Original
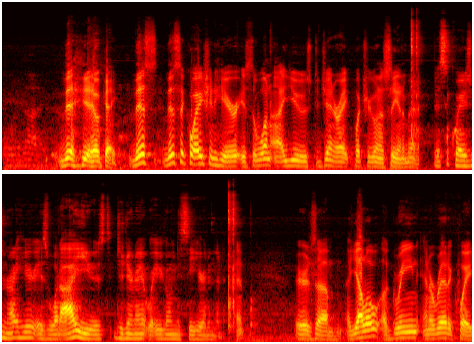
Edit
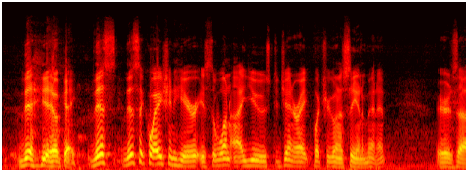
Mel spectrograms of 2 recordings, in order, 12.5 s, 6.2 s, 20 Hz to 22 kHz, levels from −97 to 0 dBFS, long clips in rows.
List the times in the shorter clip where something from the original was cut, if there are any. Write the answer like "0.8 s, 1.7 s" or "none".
5.1 s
